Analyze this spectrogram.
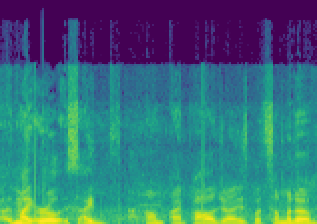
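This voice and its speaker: A soft-spoken man talks at a moderate pace over noticeable background noise. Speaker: YouTuber live-streaming. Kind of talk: casual live stream chat. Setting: outdoors at the beach. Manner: halting.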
